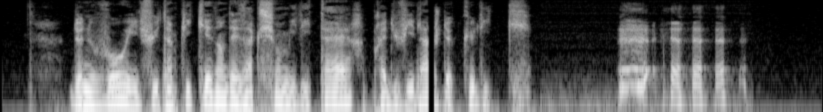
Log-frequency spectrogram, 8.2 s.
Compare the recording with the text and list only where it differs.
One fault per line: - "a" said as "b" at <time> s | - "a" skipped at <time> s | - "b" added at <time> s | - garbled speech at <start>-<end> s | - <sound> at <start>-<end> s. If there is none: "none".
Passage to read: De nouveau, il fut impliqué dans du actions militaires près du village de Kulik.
- "du" said as "des" at 2.3 s
- dropout at 4.3-4.3 s
- laugh at 6.2-7.5 s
